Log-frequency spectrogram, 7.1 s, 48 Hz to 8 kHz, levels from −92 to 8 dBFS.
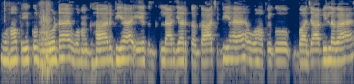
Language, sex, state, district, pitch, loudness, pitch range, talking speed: Hindi, female, Bihar, Bhagalpur, 200 Hz, -15 LUFS, 190-210 Hz, 185 wpm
